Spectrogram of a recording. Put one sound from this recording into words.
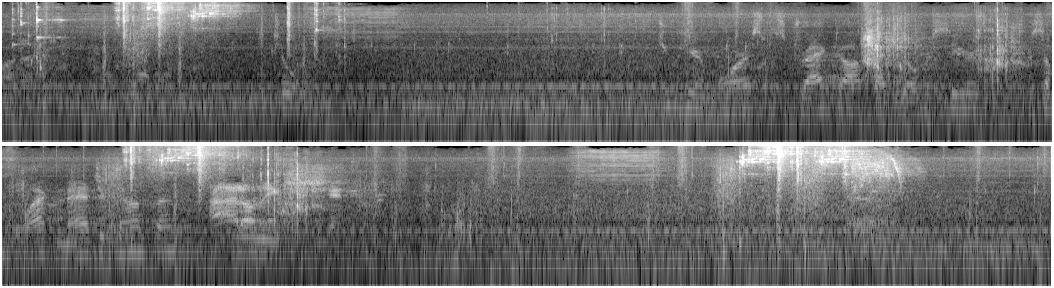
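Coins clink as they are picked up.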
